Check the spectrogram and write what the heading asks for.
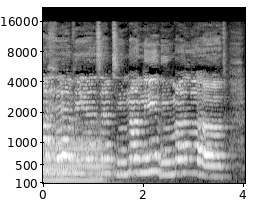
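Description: A woman singing a slow melody with no accompaniment, after a held upright-piano chord rings out and dies away in the first second or so. Her voice trails off just before the end.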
